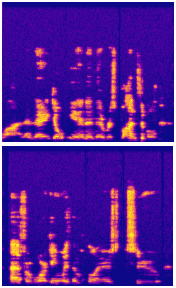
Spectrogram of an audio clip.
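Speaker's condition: Cerebral palsy, spastic quadriplegia

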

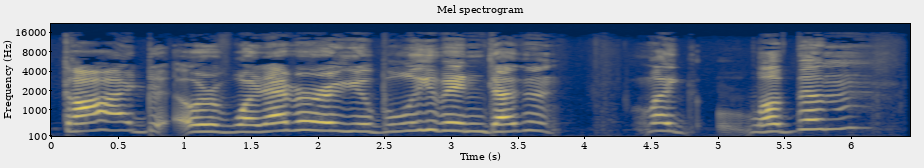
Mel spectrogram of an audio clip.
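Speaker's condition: Cerebral palsy; onset before birth

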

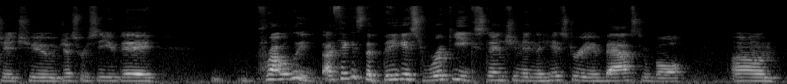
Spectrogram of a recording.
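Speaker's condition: No condition

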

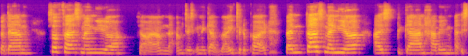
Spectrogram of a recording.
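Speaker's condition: Deafness, profound, severe; lip reads

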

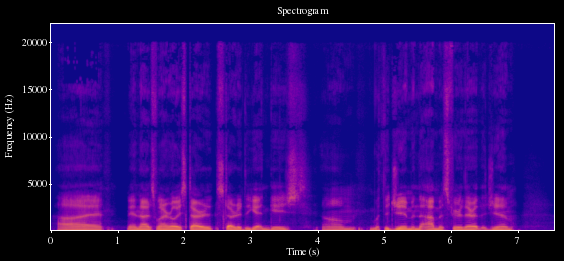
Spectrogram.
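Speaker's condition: No condition

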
